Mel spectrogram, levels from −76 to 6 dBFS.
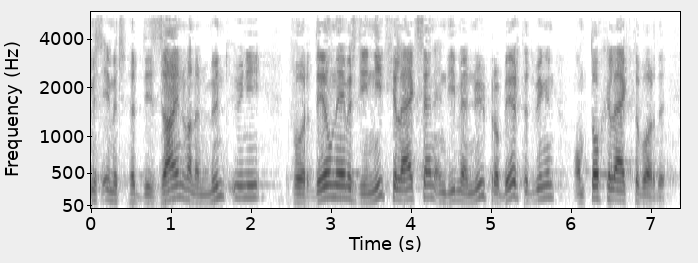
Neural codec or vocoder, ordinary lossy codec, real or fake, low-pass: none; Opus, 64 kbps; real; 5.4 kHz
